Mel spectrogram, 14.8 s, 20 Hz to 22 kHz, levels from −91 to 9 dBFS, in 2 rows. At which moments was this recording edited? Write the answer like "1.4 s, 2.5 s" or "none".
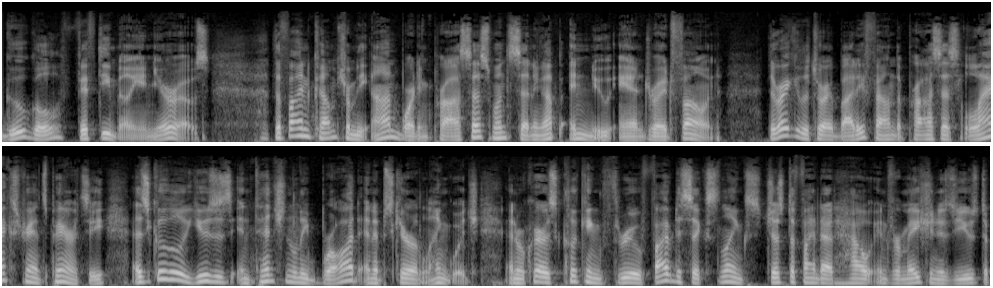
none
